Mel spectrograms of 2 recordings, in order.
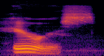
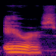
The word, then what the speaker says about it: heiress: it's a new variant out there it's called Harris no Aries Aries there there it is h-e-i-r-e-s it's heiress right arrows is how you pronounce yeah heiress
